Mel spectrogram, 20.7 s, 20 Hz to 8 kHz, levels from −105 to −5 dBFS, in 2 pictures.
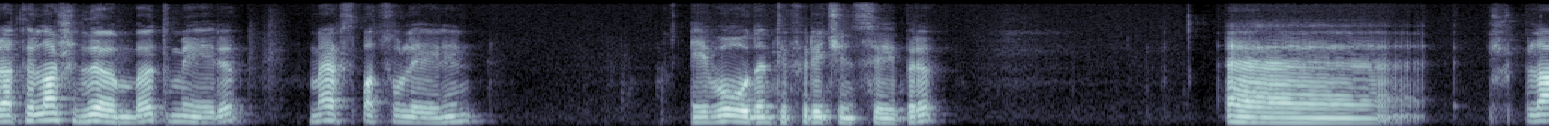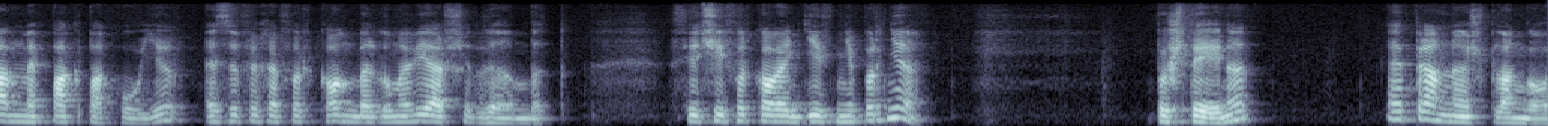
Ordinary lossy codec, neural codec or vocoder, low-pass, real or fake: none; none; 7.2 kHz; real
